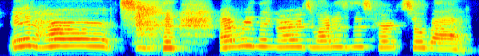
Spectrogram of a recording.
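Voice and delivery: high, pained whine; whimpering like a hurting child; high whiny voice. Retold or imitated. Woken after surgery, whining to the nurses in pain.

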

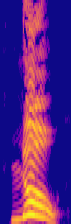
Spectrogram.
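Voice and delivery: full, high-pitched yell; yelled refusal. A narrator's reading. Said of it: "Vito yelled".

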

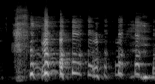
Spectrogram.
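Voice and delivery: squealing laugh; losing it while reading aloud; high burst of laughter. Real, not acted. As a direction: break into high-pitched giggles. Cracks up reading the fanfic.

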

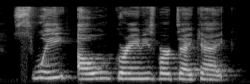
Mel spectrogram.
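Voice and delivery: ordinary delivery, nothing marked

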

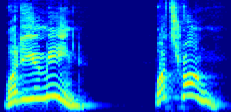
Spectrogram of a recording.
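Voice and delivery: high, worried bird voice; anxious vulture. A narrator's reading. Vulture asks his laughing friend what happened, anxious. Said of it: "asked the vulture anxiously".

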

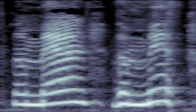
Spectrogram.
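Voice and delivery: usual speaking voice

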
